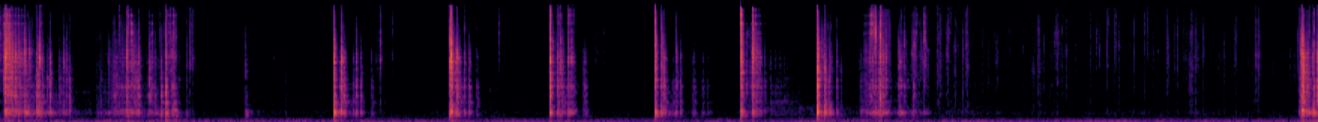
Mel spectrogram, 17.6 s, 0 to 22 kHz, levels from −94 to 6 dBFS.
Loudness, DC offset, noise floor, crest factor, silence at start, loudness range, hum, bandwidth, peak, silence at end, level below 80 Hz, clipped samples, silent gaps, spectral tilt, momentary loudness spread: -31 LUFS; under 0.1%; -69 dBFS; 38 dB; 0.05 s; 13 LU; none; 18 kHz; 0 dBFS; 0 s; -66 dBFS; under 0.1%; none; 0.5 dB/octave; 26 LU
